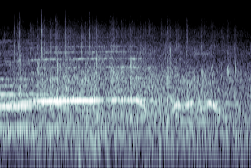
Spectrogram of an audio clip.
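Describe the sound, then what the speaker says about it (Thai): A crowd applauds steadily at a formal gathering, with dense, close clapping that stays loud throughout, a thin whistle-like tone running beneath it. "ขอเสียงปรบมือนะครับ"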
